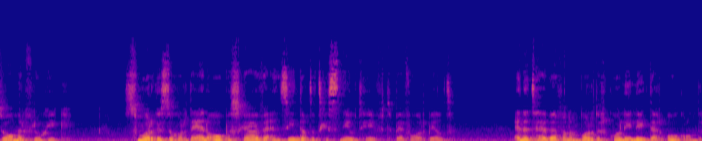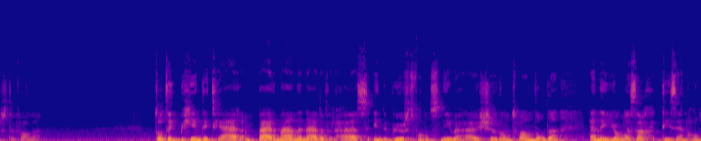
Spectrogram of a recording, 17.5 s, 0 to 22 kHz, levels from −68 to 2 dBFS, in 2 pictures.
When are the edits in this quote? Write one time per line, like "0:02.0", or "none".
0:01.5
